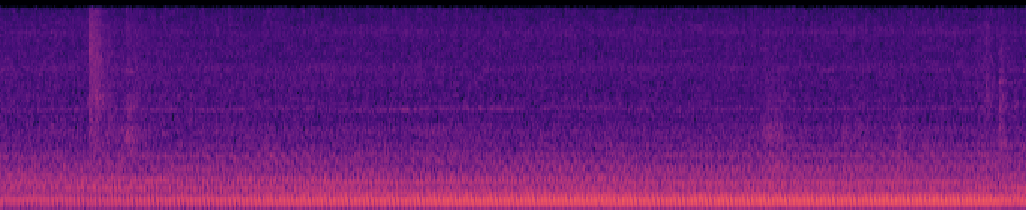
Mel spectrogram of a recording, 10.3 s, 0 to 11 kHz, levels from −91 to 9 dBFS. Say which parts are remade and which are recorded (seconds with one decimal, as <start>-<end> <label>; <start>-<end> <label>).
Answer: 0.0-6.0 recorded; 6.0-6.5 remade; 6.5-7.0 recorded; 7.0-8.0 remade; 8.0-10.3 recorded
